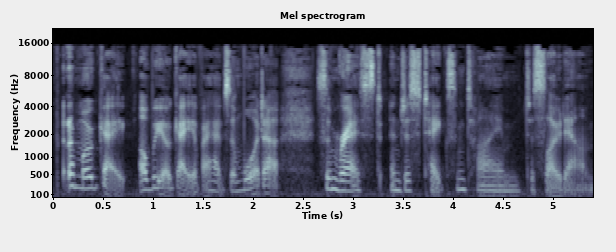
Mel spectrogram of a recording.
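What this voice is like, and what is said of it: Slightly croaky voice. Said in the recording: “You probably hear in my voice, I'm a little bit croaky”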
